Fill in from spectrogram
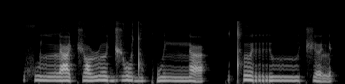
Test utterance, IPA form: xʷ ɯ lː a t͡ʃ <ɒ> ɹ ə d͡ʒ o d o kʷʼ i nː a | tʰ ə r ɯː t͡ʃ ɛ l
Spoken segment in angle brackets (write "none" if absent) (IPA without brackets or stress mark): ɒ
